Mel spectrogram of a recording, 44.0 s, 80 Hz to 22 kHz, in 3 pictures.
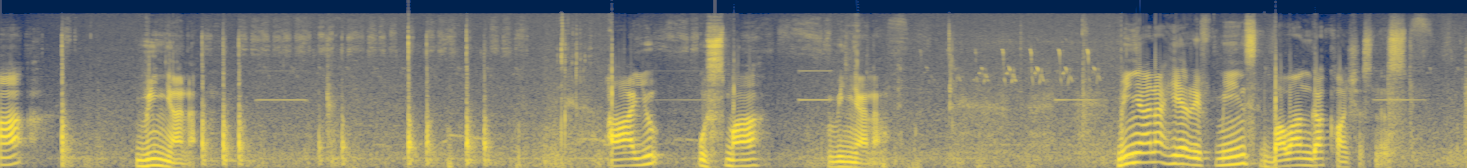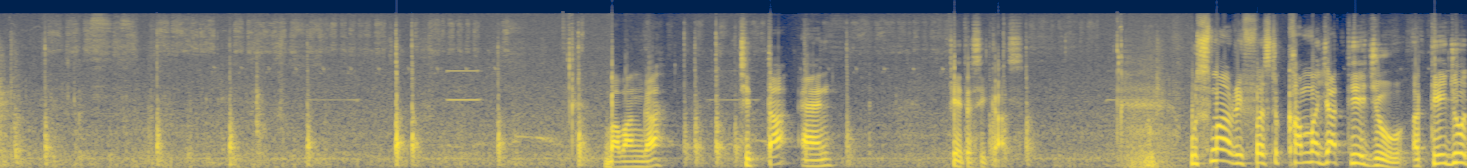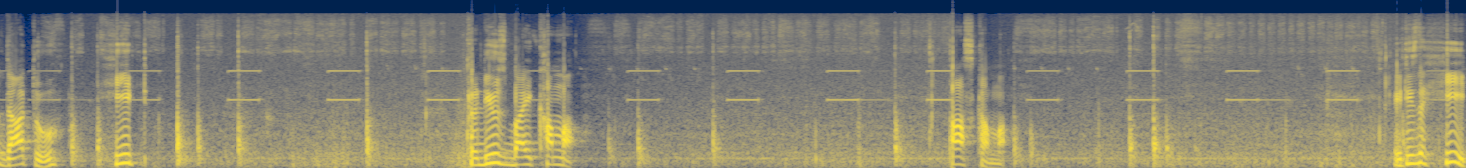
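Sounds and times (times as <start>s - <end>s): pen tapping on glass screen: 2.0s - 5.0s, 15.1s - 15.6s, 16.2s - 19.0s, 19.6s - 19.8s, 21.4s - 22.2s, 24.4s - 25.1s, 30.0s - 32.0s, 32.7s - 33.2s, 35.4s - 36.7s, 37.5s - 38.8s, 39.4s - 41.4s.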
